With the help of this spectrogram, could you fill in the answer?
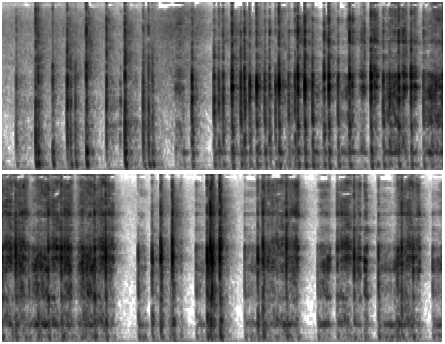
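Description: Long French-manicured nails scratch along the side and edge of a small, hollow corrugated kraft cardboard box. A quick, uneven run of dry, papery scratches and light taps comes through with a bright, rasping edge. Each stroke dies away almost at once, with short pauses between bursts.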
